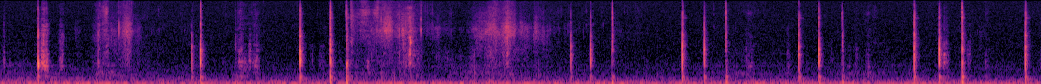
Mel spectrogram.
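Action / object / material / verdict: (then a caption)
tap / small plastic handheld camcorder / plastic / none. A small, hollow black plastic handheld camcorder is held up near the face and tapped with the fingertips on its top and side. Many short, dry, bright clicks and taps land at an uneven pace, each dying away almost instantly, with faint scraping between them. A steady low rumble runs underneath throughout.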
